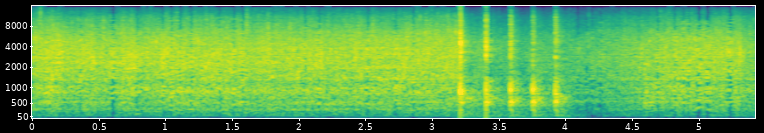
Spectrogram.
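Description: Chicken frying in hot oil in a wok, sizzling steadily as onion paste is poured in and spread. About three seconds in comes a quick run of about five sharp utensil taps, and after them the sizzle briefly dips before picking up again.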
